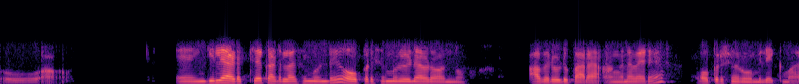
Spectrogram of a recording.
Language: Malayalam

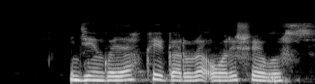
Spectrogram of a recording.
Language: Kinyarwanda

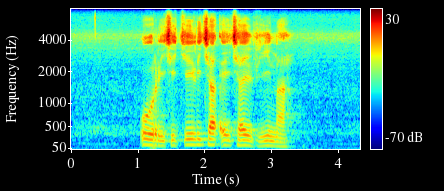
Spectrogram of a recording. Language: Venda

